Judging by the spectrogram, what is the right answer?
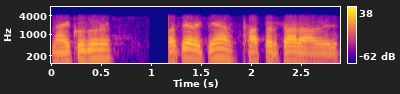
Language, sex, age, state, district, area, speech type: Gujarati, male, 18-30, Gujarat, Junagadh, urban, conversation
